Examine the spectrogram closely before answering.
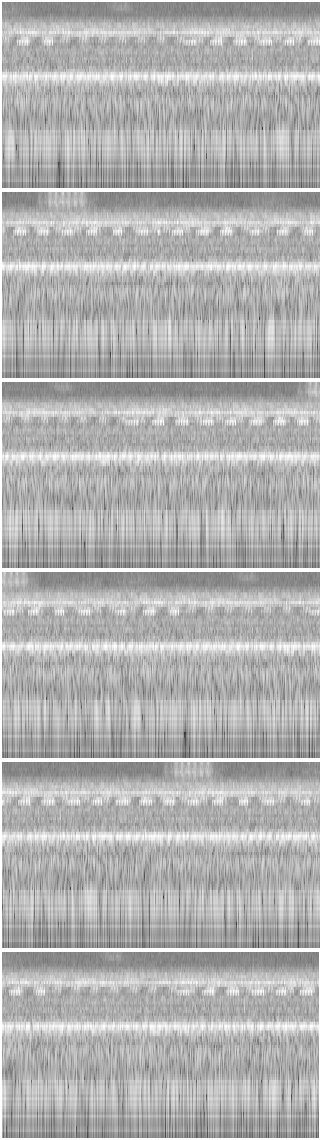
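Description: Steady insect chorus: a fast pulsing trill over a constant high tone and a low hum, with a short, higher burst about every eight seconds.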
